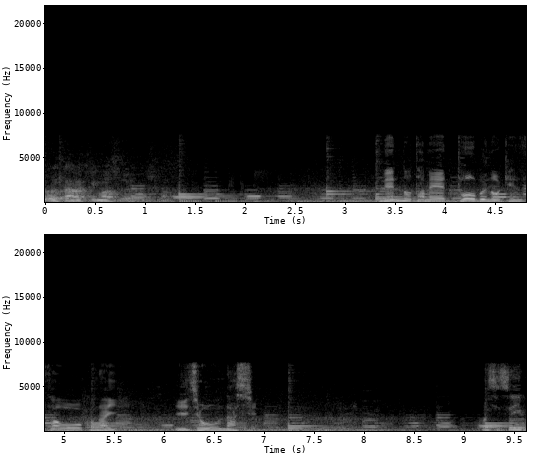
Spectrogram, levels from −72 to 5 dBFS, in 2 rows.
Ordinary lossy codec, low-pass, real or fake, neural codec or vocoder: none; none; real; none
